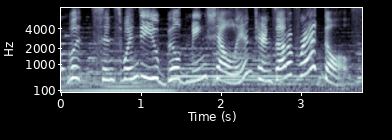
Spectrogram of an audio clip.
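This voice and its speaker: A woman voicing a small, childlike, cheerful and excitable fairy guide in a video game, with a squeaky voice and exaggerated exclamations. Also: unhurried, over music, heavily acted. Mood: curious. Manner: refers to herself in the third person, exaggerated exclamations. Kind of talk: animated video game character acting.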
